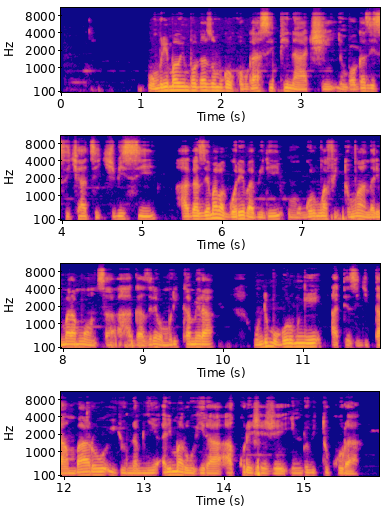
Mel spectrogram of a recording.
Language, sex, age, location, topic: Kinyarwanda, male, 25-35, Nyagatare, agriculture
